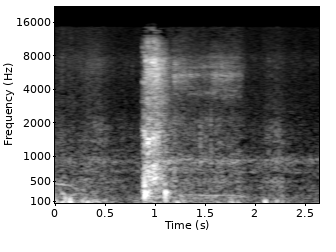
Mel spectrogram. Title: Sneezing Alpacas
